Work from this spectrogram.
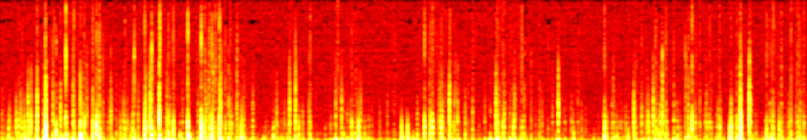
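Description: A yellow, hollow, inflated PVC spiky massage ball with nubs rests on a table and is tapped on top with the fingertips. Quick, dense tapping produces soft, hollow low thumps with bright, crackly clicks and rustling over a faint noisy background.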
